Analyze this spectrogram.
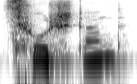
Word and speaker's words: Zustand: Yeah, I'm now doing the German way. Is it hard for you? You can't do that hard "tset" Zustand? No, no, no, I can.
